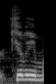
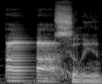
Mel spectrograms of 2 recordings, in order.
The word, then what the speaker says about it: Cillian: Cillian Murphy, or Killian Murphy, whichever way you say his name. – Cillian.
